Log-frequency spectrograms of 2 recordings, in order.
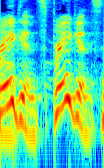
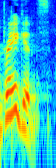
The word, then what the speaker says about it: Bregenz: Oh, Bregenz. How do you say it? I don't know. You know what I'm talking about? – Bregenz. No, you're right. Bregenz.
